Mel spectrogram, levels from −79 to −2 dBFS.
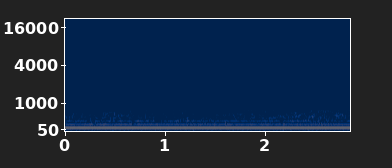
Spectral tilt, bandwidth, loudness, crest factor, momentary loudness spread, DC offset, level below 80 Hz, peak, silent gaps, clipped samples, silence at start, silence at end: -7 dB/octave; 16.5 kHz; -54 LUFS; 6 dB; 0 LU; under 0.1%; -76 dBFS; -46 dBFS; none; under 0.1%; 0 s; 0 s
